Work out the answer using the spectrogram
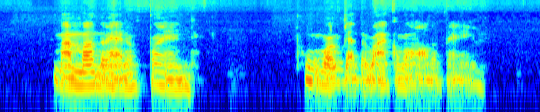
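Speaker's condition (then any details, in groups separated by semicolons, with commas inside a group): Multiple sclerosis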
